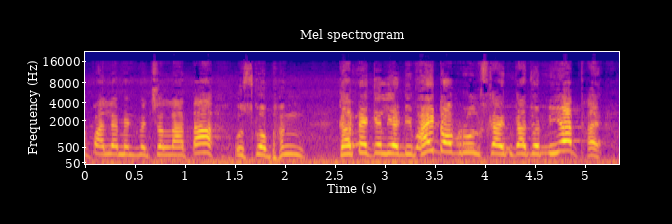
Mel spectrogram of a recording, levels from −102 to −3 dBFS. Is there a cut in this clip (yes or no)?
no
